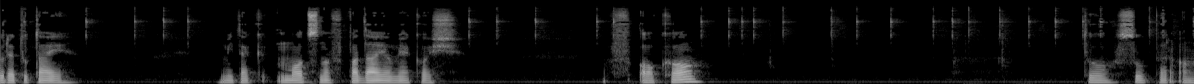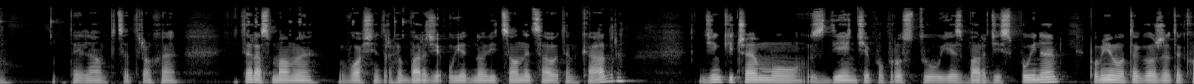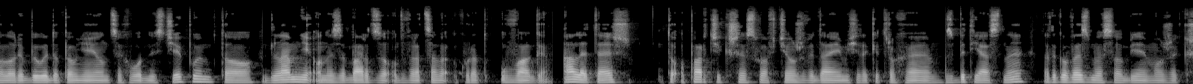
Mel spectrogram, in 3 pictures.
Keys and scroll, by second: 18.0 v.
